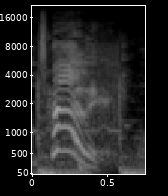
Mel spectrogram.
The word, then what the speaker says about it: Telly: The name's Telly! Rhymes with Nelly. Like, whoa, Nelly!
